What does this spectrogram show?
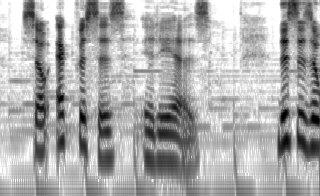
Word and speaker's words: ecphasis: I would have pronounced it efaces, but I found several pronunciation guides that indicated it is pronounced ephosis, sort of like emphasis, only with an e instead of an m. So, ephasis it is.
